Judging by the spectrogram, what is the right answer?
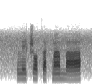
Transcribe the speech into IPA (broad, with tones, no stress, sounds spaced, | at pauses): l e˧ t͡ʃ ɔ˧ t a˨ k͡p ã˦ m a˨˦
